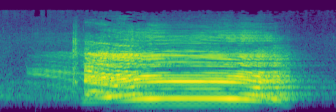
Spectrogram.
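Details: A red deer stag (Cervus elaphus) gives a single drawn-out, hoarse roar during the October rut.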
